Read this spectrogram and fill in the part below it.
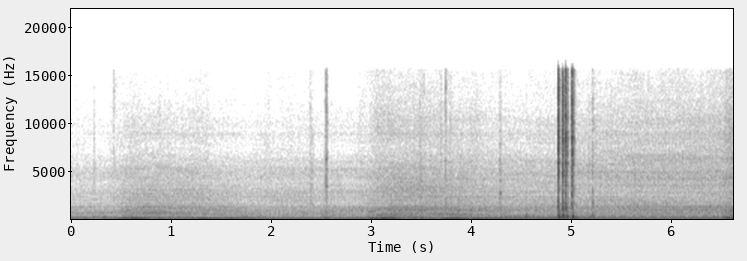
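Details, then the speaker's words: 2000 Fiat Panda Young (141) engine driven slowly after a rebuild with new rings, valve seals, oil pump, and timing chain and tensioner, fixing worn rings and oil burning: quiet, smooth note rising with light throttle, no ticking or rattle. Very quiet and healthy. "ecco adesso vado un po piano vediamo se si sente il non rumore del motore e veramente un'altra cosa"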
